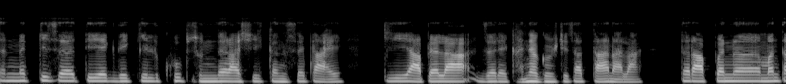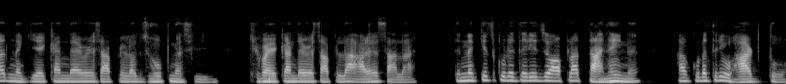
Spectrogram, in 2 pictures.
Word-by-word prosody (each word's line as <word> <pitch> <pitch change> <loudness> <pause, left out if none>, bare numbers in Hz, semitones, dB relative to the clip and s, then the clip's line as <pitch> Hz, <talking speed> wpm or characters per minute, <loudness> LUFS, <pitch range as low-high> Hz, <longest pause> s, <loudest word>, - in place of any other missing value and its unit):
तर 170 - -3
नक्कीच 170 +1 -2
अ, 165 -1 +3
ती 155 -1 0
एक 145 -2 -3
देखील 150 +1 -3
खूप 160 -4 -6
सुंदर 140 0 +1
अशी 135 +1 -1
कन्सेप्ट 135 0 -4
आहे 125 0 -1 0.4
की 145 0 -3
आपल्याला 135 +1 +4 0.2
जर 135 +1 -1
एखाद्या 125 +1 +1
गोष्टीचा 130 +1 -2
ताण 130 0 +2
आला, 115 0 -2 0.4
तर 155 -1 +1
आपण 150 +2 +3
अ, 150 0 +3
म्हणतात 155 +3 +1
ना 140 - +1
की 135 - -2
एखाद्या 135 +1 0
वेळेस 135 -1 -1
आपल्याला 130 +1 -1
झोप 130 +3 -3
नसली 120 -2 -4 0.5
किंवा 135 -1 +4
एखाद्या 135 +1 +2
वेळेस 135 0 0
आपल्याला 130 +2 0
आळस 130 +2 0
आला, 115 0 -3 0.4
तर 165 - -1
नक्कीच 175 +3 0
कुठेतरी 175 -2 0
जो 170 0 +2
आपला 160 +2 +3
ताण 125 0 +6
आहे 150 +1 +6
ना 130 -2 +1 0.5
हा 160 - +1
कुठेतरी 175 +1 0
वाढतो. 125 -3 +1
135 Hz, 175 wpm, -23 LUFS, 130-155 Hz, 0.5 s, ताण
